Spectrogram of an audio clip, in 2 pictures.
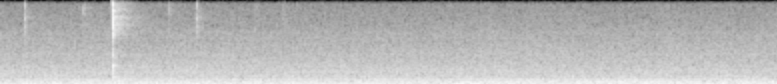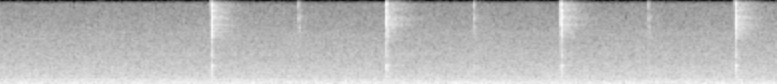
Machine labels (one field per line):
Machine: valve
